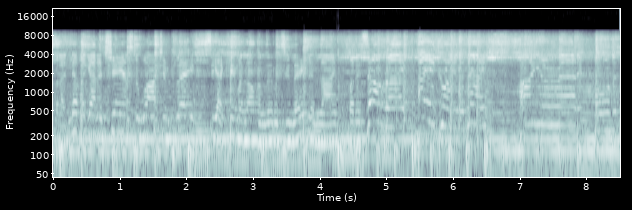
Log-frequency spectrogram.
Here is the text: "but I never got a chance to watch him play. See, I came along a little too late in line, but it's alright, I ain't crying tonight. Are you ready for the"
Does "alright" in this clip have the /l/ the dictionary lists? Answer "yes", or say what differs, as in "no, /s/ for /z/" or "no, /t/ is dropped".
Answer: yes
